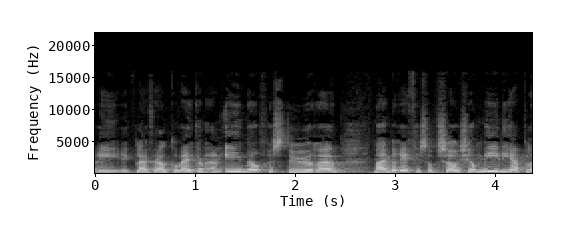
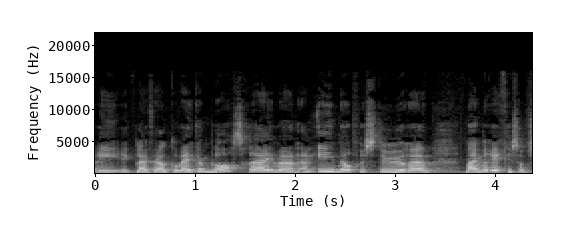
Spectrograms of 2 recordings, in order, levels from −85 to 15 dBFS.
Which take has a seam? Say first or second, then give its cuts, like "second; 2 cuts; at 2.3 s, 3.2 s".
first; 1 cut; at 1.1 s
